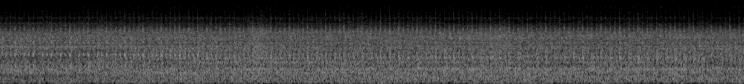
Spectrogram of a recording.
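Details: 2019 Hyundai Elantra inline four-cylinder, 7,000 miles, just started and idling: fast dry diesel-like ticking clatter over steady hiss, expected to quiet down somewhat; engine ticking at idle, cause unknown.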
